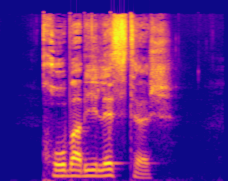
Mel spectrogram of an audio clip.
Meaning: probabilistic
- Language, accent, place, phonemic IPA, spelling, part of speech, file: German, Germany, Berlin, /pʁobabiˈlɪstɪʃ/, probabilistisch, adjective, De-probabilistisch.ogg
